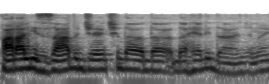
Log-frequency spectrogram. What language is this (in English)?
Portuguese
